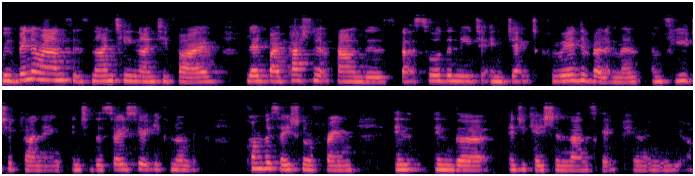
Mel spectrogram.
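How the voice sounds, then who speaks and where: A woman with a London accent speaks at a moderate pace in a fairly high, somewhat breathy voice. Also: fairly even intonation. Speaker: international relations staff presenter. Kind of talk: webinar presentation.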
